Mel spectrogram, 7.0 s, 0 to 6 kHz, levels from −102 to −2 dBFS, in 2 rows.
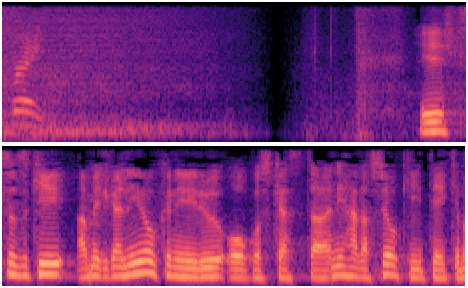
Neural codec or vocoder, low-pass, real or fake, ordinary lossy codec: codec, 16 kHz, 0.9 kbps, LongCat-Audio-Codec; 5.4 kHz; fake; MP3, 24 kbps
